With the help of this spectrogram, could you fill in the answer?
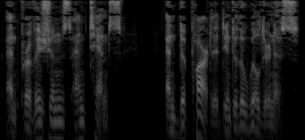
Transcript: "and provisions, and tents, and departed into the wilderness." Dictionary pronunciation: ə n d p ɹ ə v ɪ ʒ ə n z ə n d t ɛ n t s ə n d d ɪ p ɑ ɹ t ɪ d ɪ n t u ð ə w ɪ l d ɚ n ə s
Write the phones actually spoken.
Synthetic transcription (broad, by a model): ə n p ɹ ə v ɪ ʒ ə n z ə n t ɛ n t s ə n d d ɪ p ɑ ɹ t ɪ d ɪ n t u ð ə w ɪ l d ɚ n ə s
